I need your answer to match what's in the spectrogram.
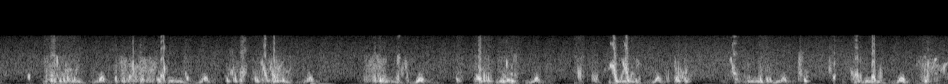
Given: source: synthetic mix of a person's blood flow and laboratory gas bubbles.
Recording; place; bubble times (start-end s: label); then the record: Doppler ultrasound of blood flow; precordium
0.25-0.34 s: bubbles
0.42-0.81 s: bubbles
1.12-1.69 s: bubbles
1.82-1.95 s: bubbles
2.24-2.92 s: bubbles
3.63-3.88 s: bubbles
3.95-4.09 s: bubbles
4.55-4.64 s: bubbles
4.73-5.20 s: bubbles
5.74-5.84 s: bubbles
5.91-6.00 s: bubbles
6.06-6.41 s: bubbles
6.63-6.96 s: bubbles
7.28-7.51 s: bubbles
7.57-7.76 s: bubbles
7.97-8.11 s: bubbles
8.28-8.38 s: bubbles
8.49-8.64 s: bubbles
8.68-8.86 s: bubbles
9.15-9.49 s: bubbles
From the record:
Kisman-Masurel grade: 243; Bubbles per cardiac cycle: several, 3 to 8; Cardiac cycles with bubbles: 100%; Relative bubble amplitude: loud (0.450 to 0.775); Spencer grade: 3 (all of the cardiac periods contain showers or single bubble signals, but not dominating or overriding the cardiac motion signals); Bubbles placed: only in the low amplitude regions of the cardiac cycle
